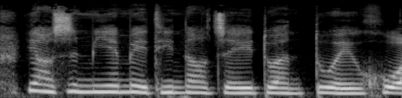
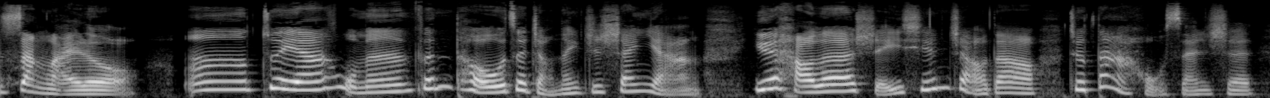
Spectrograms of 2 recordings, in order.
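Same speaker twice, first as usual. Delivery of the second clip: greedy wolf bragging, a touch higher; lightly voiced bully wolf, eager about the goat; hungry wolf leader sharing the plan; boastful boss wolf; 7 semitones higher, 6 dB louder than usual. Bali describing the goat hunt.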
